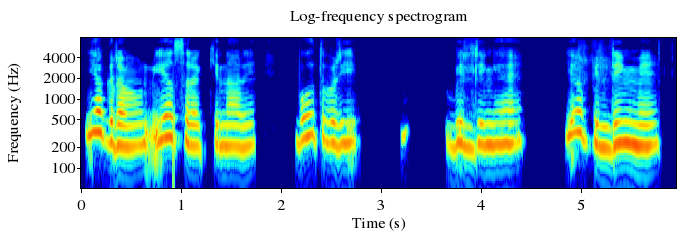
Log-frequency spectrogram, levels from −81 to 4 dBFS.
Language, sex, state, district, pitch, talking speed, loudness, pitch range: Hindi, female, Bihar, Supaul, 230 Hz, 130 wpm, -23 LUFS, 215-275 Hz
